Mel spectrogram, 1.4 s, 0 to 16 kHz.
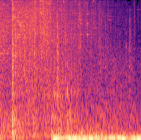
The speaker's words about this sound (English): When we were first driving up to the city in the military motorcade, we were moving along at a pretty good pace, about 50 miles an hour. We were almost into the city limits when the front vehicle smashed to a dead stop.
